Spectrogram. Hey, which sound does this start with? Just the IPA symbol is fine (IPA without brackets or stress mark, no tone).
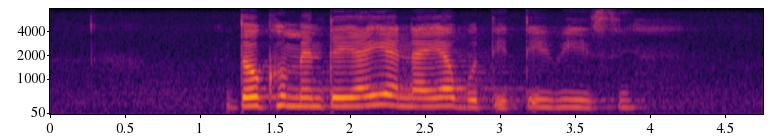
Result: d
